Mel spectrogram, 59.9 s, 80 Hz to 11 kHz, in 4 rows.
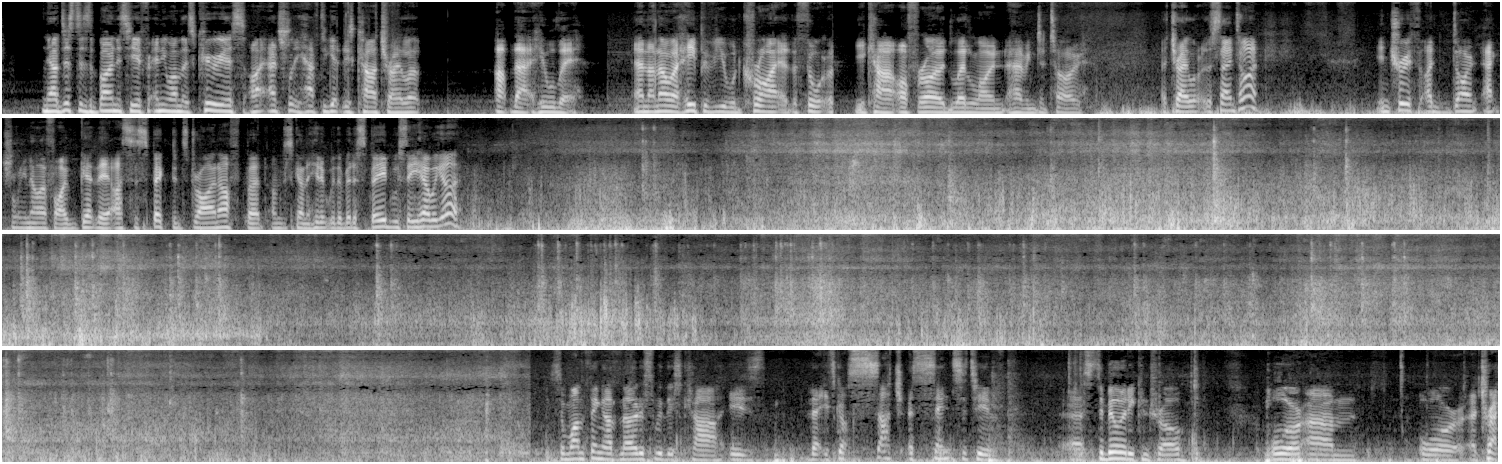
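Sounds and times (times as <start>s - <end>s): trailer rattling and knocking: 13.9s - 59.9s
tyres crunching over dirt track: 13.9s - 59.9s.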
